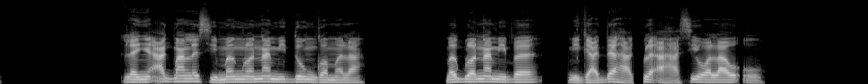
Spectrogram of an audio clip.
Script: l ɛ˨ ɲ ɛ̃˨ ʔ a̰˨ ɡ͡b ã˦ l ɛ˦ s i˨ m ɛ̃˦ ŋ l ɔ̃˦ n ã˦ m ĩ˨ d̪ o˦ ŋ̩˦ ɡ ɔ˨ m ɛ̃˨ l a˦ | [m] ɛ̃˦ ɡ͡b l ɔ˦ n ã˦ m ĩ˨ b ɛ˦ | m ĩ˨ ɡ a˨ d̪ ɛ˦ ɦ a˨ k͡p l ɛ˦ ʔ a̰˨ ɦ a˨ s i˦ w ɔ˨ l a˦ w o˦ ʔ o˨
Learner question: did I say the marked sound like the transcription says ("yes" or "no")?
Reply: yes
